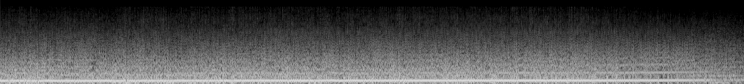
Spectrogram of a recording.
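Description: BAC Mono's four-cylinder engine running hard at high, steady revs, the pitch creeping slowly upward, with wind rushing past the open cockpit. The sound fades out near the end.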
